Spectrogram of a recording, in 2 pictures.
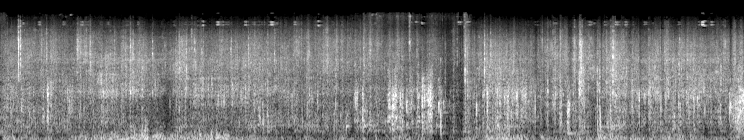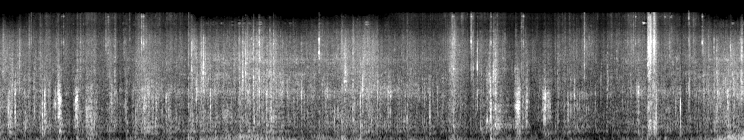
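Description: Enduro mountain bike descending a rough trail at speed: wind rumbling on the camera microphone, with tyres on stones and the bike rattling and knocking over rough ground.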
